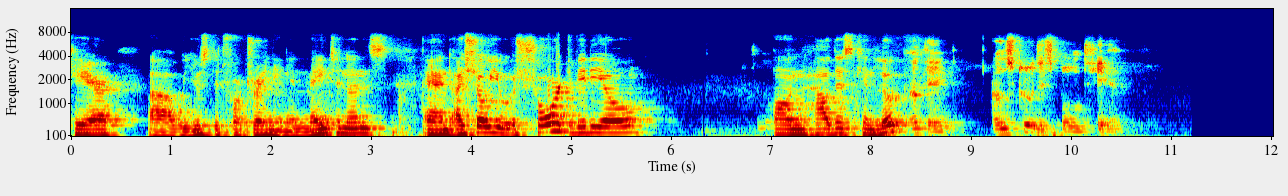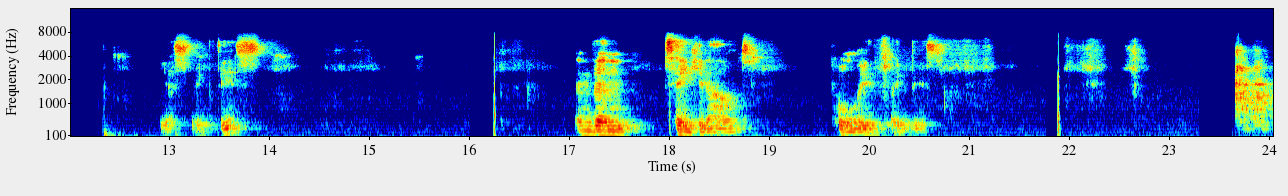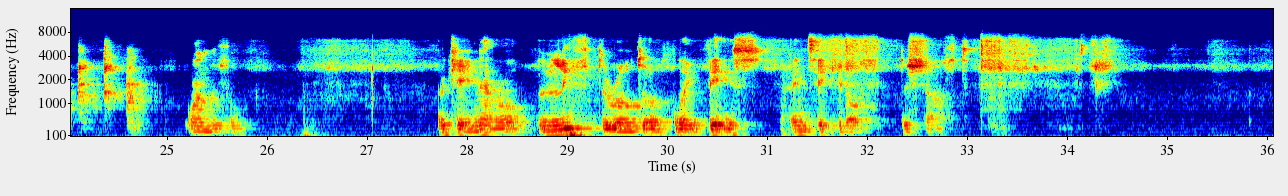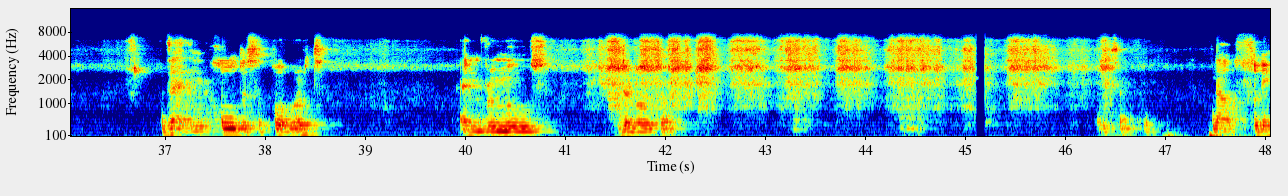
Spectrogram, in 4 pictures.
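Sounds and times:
scraping and rubbing by hand: 24.8 - 37.3, 38.4 - 47.0.

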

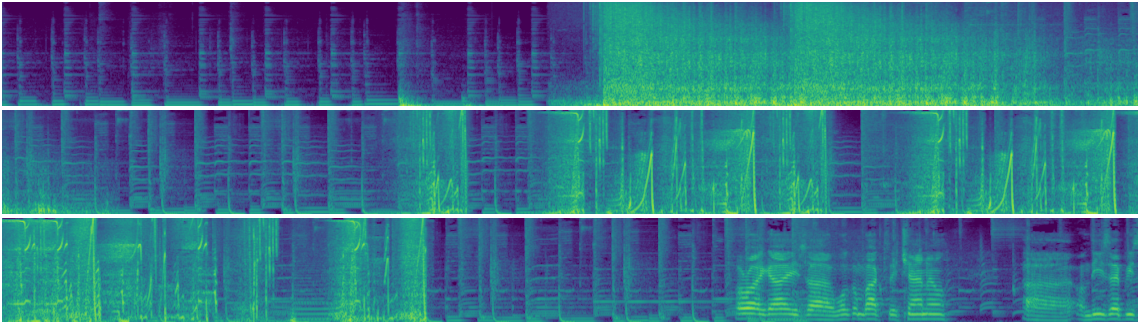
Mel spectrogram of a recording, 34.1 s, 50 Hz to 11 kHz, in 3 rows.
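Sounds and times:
low thuds: 4.0 - 4.9, 5.5 - 12.5
boom with rumbling hissing wash: 5.6 - 12.5
stuttering clicks: 5.9 - 12.4, 15.3 - 16.0, 16.8 - 19.6, 20.3 - 27.0.

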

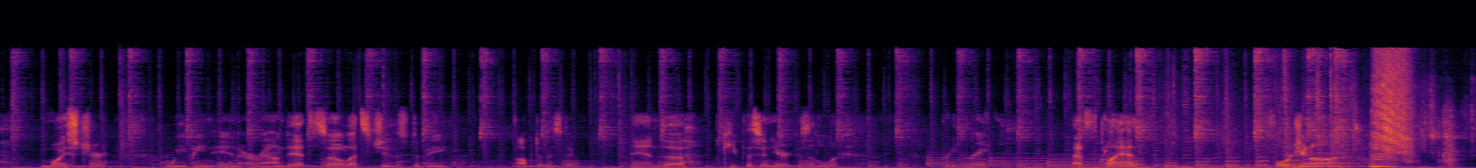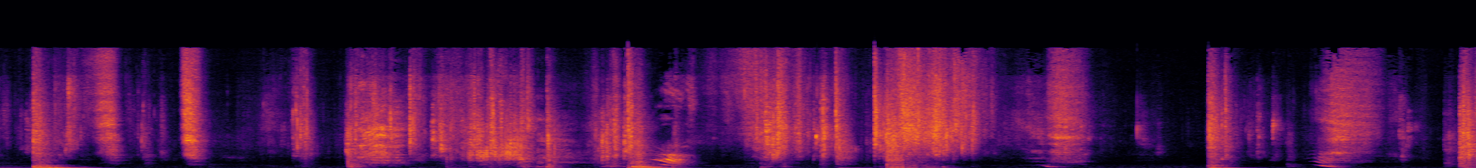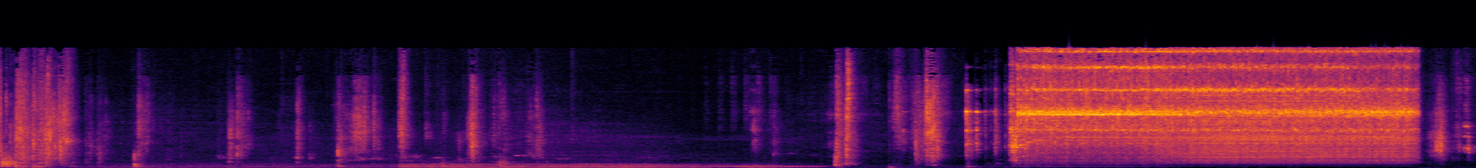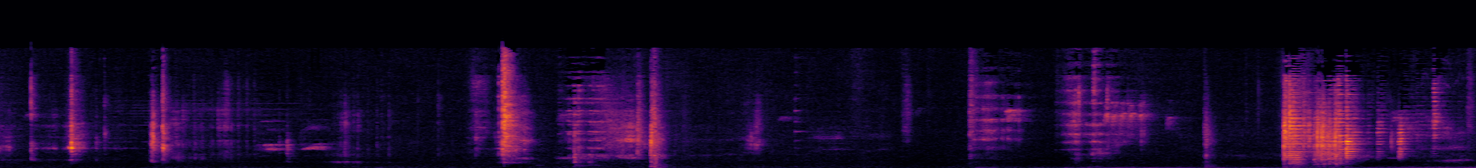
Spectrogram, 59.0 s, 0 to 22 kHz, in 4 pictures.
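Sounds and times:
steady machine hum: 30.3 - 37.8, 39.7 - 43.8
hammer drill boring into stone: 39.6 - 43.8.

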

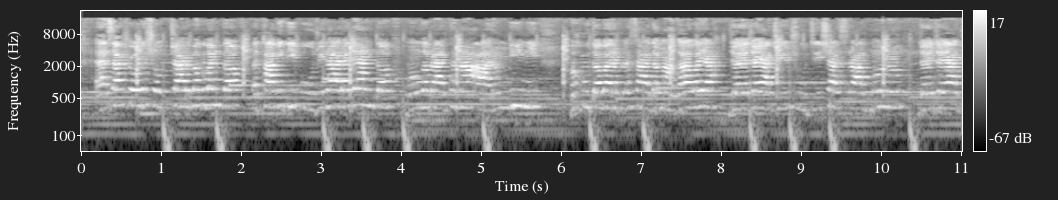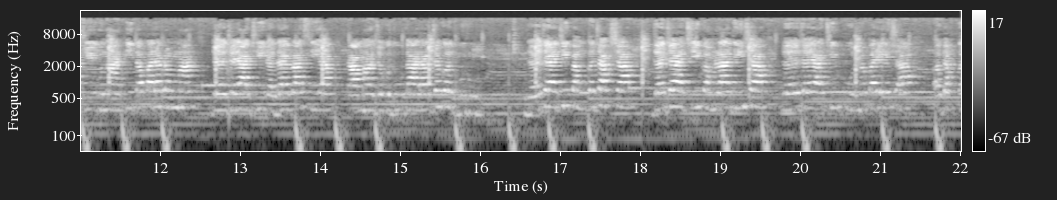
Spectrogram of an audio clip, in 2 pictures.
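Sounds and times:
girl chanting sing-song: 0.0 - 22.0.

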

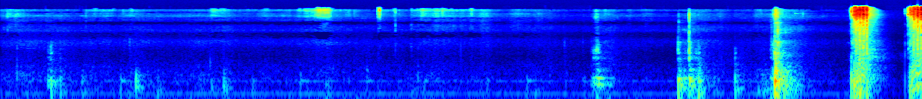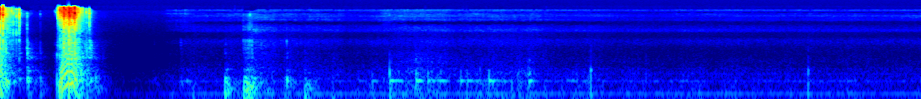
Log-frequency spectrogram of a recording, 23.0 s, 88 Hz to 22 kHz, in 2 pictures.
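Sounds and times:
mechanical noise at bench vise: 7.2 - 12.9.

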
